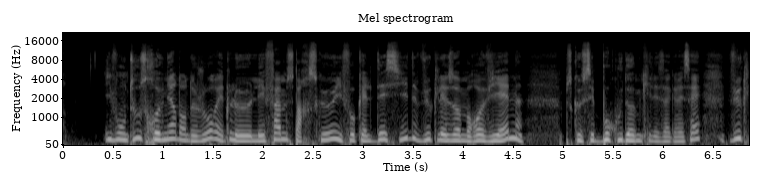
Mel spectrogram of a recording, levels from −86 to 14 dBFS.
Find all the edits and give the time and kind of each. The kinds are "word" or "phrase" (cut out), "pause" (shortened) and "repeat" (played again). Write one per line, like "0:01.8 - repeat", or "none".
0:01.6 - word
0:02.3 - word

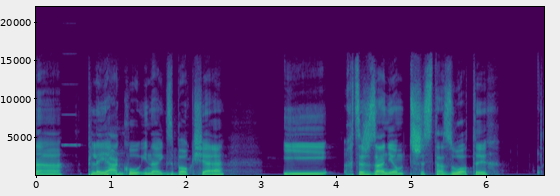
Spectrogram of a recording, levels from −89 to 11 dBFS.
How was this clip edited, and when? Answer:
none

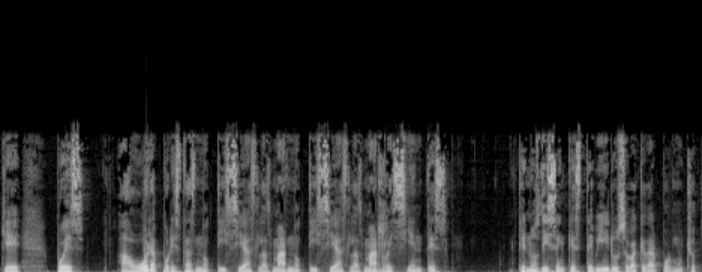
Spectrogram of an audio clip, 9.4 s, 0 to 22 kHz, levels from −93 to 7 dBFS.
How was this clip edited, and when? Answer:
0:01.4 - pause
0:03.8 - repeat

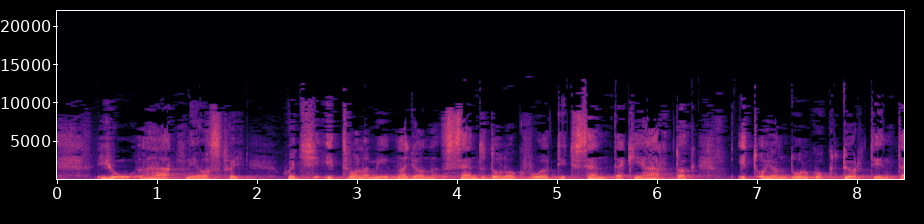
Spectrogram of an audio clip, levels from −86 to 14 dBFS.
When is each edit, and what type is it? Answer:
none

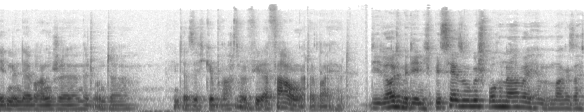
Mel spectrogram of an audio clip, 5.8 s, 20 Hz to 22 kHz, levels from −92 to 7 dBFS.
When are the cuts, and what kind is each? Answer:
0:03.0 - word
0:03.6 - pause

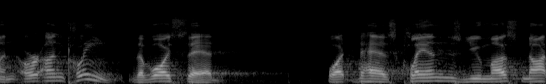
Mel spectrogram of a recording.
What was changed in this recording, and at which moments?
0:01.2 - pause
0:01.8 - word
0:03.6 - word

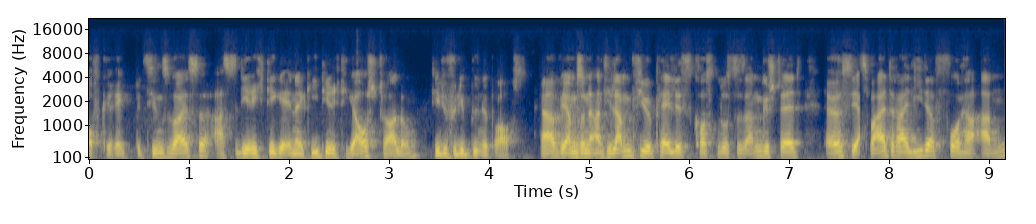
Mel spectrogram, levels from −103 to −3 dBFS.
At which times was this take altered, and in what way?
0:03.4 - pause
0:04.5 - pause
0:07.7 - word

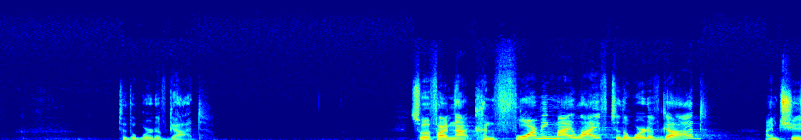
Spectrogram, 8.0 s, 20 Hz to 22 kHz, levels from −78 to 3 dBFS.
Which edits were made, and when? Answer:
none

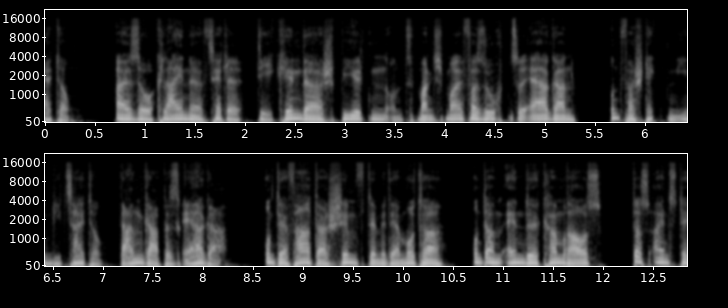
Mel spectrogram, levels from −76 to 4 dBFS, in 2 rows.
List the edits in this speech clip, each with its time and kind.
0:01.6 - word
0:02.0 - pause
0:04.6 - phrase
0:07.1 - pause
0:07.8 - word

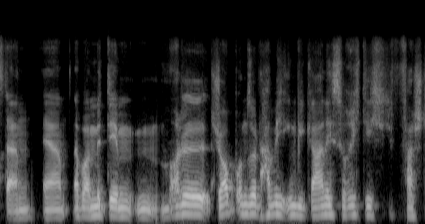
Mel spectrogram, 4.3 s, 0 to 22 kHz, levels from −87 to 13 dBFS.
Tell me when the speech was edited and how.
0:02.1 - word
0:02.6 - word

